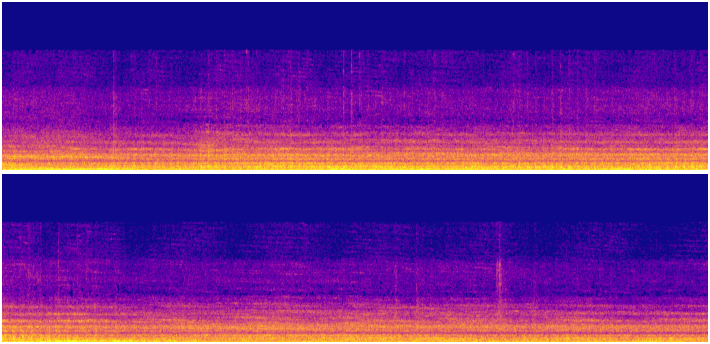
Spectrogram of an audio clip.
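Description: SCT freight train passing close by: the diesel locomotives' low engine rumble as they go past at the start, then the container wagons rolling by with a steady rumble of wheels on rail, a little quieter after about sixteen seconds.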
